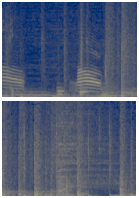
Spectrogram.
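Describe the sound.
Cat meows played as sound effects: two long, drawn-out cries with sweeping pitch come first, then several shorter meows repeat at a steady pace, loud and clear with no talking.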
